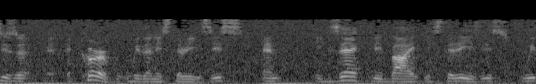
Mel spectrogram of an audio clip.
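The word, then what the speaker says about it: isteresi: In Italian is called hysteresi, with an accent on the first E.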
